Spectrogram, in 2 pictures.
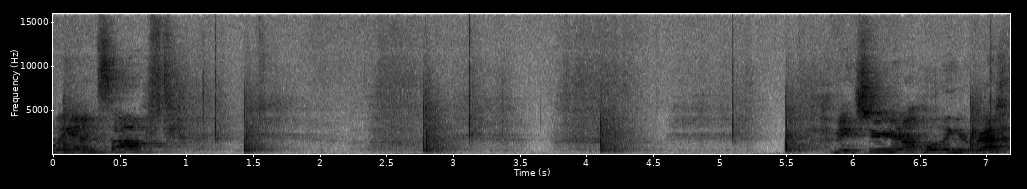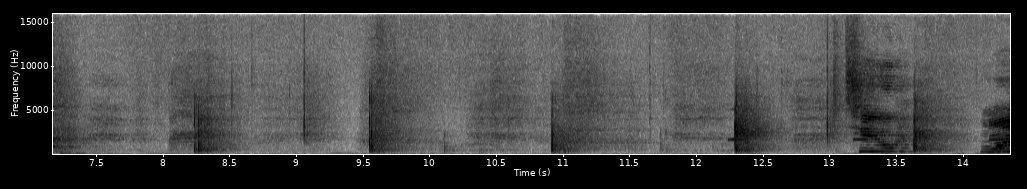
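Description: Feet thump on the floor as a woman jumps.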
